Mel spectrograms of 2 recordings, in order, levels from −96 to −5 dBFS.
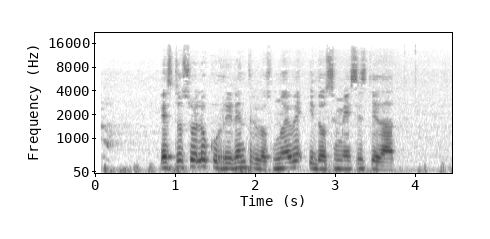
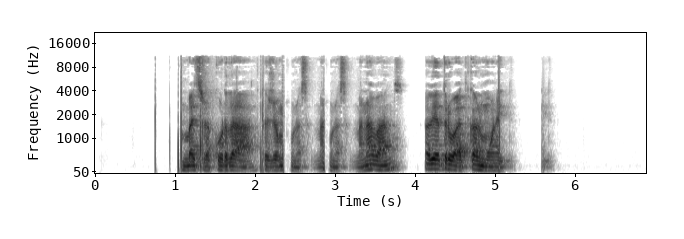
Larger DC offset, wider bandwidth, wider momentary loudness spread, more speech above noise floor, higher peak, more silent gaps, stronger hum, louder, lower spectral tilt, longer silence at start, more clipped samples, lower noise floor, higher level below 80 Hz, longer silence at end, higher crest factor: neither; first, 15.5 kHz vs 11.5 kHz; first, 18 LU vs 13 LU; second, 24 dB vs 71 dB; second, -20 dBFS vs -2 dBFS; neither; neither; second, -38 LUFS vs -19 LUFS; about the same, -5 dB/octave vs -5 dB/octave; second, 0.05 s vs 1.05 s; neither; second, -61 dBFS vs -90 dBFS; second, -62 dBFS vs -56 dBFS; second, 0.35 s vs 1.25 s; about the same, 20 dB vs 20 dB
